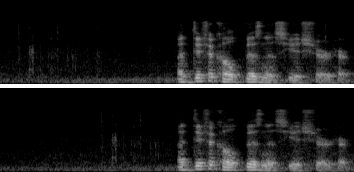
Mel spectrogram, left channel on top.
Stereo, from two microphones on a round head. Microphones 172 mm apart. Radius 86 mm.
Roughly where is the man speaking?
Left.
